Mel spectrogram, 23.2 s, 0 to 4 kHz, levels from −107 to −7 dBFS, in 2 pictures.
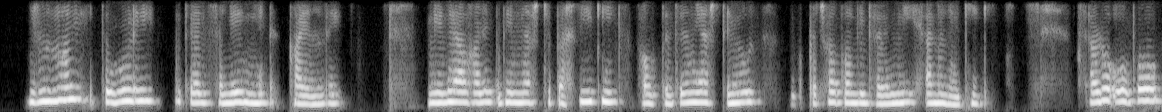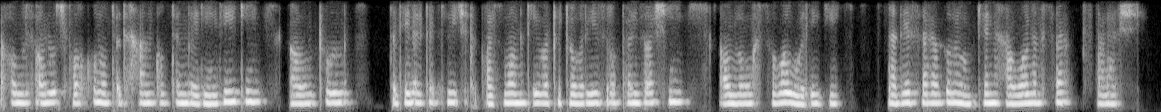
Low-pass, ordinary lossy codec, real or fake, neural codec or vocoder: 3.6 kHz; Opus, 32 kbps; fake; codec, 16 kHz, 1 kbps, FreqCodec, smaller model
